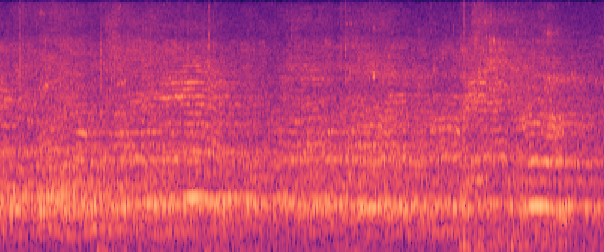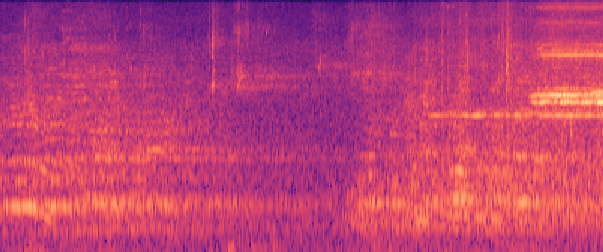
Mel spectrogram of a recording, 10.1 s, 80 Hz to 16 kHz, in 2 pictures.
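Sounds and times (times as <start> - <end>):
sneakers squeaking on floor: 6.8 - 10.0.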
